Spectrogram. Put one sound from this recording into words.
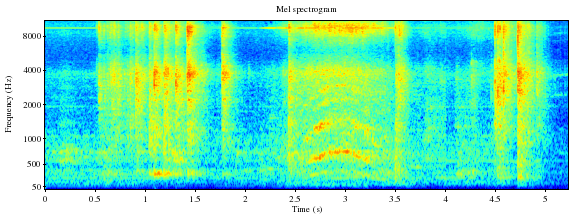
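Mechanical parts click and clatter.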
